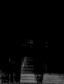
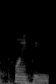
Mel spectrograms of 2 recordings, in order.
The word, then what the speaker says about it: Poynting: called the pointing Vector spelled with a Y it points in the direction of the flow of energy I used to think it was like Po NT because it pointed but actually pointing is someone's name so this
